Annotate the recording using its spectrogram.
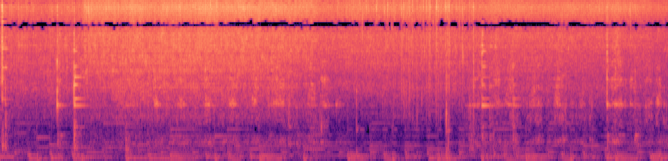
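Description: Garlic butter sauce sizzling steadily in a hot cast iron skillet as it is stirred, with a few sharp clicks of the utensil against the pan about a second in and again near the end.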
